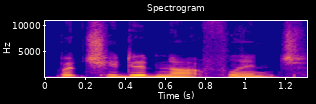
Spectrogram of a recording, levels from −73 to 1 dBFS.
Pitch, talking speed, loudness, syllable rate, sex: 225 Hz, 230 wpm, -17 LUFS, 4.2 syllables/s, female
